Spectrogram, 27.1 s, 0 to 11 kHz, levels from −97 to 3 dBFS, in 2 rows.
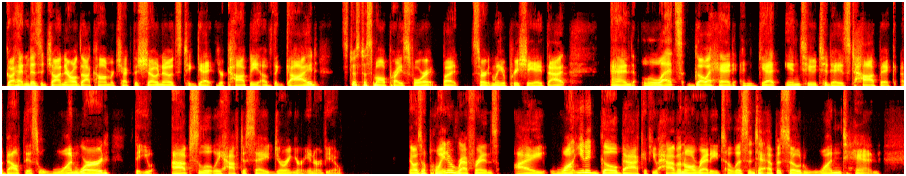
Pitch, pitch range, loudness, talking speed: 115 Hz, 105-130 Hz, -19 LUFS, 155 wpm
